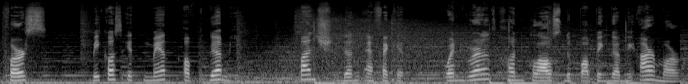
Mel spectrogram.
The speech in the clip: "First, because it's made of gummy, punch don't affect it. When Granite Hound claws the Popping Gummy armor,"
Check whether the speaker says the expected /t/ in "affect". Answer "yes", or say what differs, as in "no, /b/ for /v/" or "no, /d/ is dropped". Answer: no, /t/ is dropped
